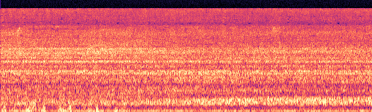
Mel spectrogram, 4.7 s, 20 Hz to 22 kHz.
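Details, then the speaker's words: VEVOR 8kW 12V all-in-one diesel air heater, bench-run outside on an old battery with cover off, exhaust around 300°F then cooling: even, steady rush of air with a soft low hum, no ticking or surging; quiet normal running. "and quiet it just sounds like air blowing still letting that fall"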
